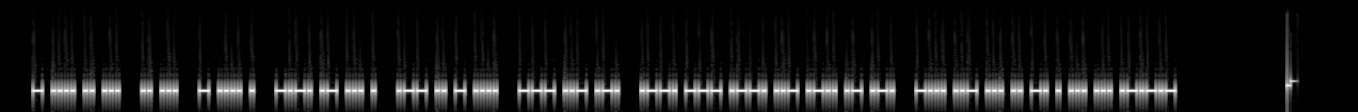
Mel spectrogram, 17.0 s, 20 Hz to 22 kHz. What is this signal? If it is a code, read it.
Morse code, heard as a keyed tone, about 32 wpm, 700 Hz. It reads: THIS IS THE CASE WITH OUR POPULAR BUSINESS.
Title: Sentences from Top 1000 Words - Review Part 3 - 30wpm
